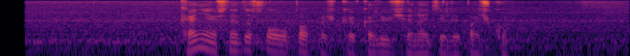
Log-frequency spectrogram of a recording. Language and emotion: Russian, neutral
